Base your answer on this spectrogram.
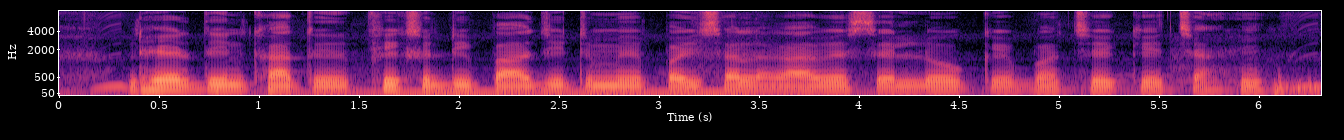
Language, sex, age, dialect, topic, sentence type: Bhojpuri, male, 18-24, Northern, banking, statement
